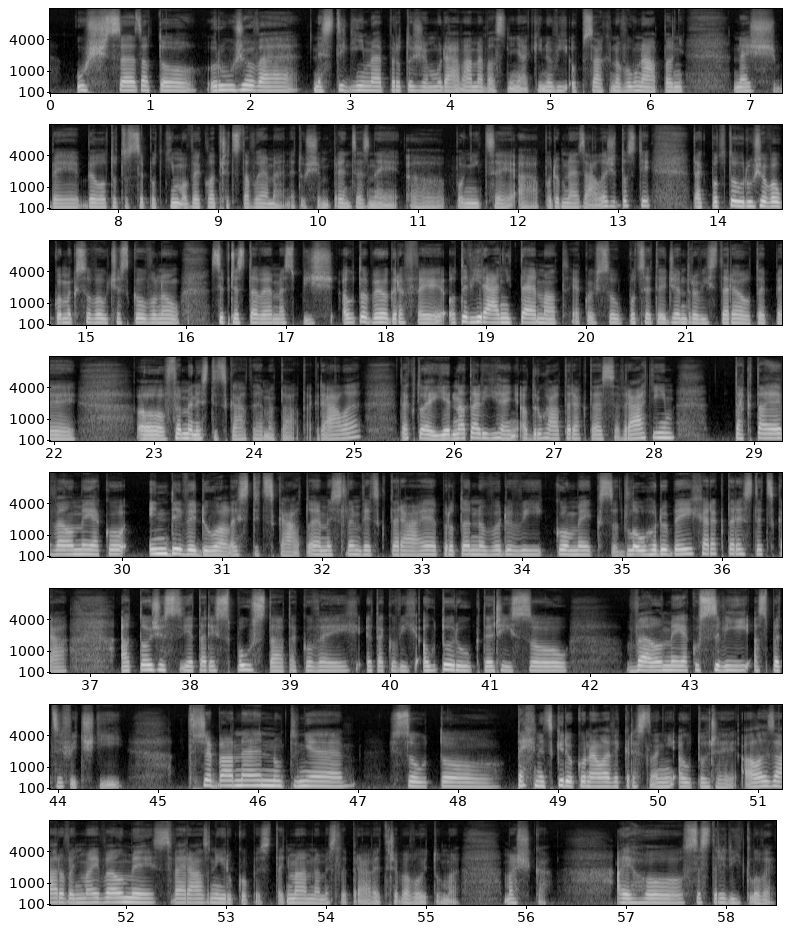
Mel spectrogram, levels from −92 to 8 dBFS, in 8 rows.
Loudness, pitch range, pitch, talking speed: -21 LUFS, 170-190 Hz, 180 Hz, 130 wpm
